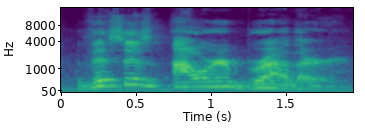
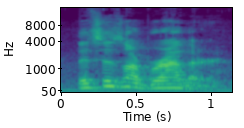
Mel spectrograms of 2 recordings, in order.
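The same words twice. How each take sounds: First: "our" as ow-er, slowly; slow, careful, unreduced "our"; full pronunciation. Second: "our" said like the letter R; casual one-syllable "our"; reduced form. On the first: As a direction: articulate "our" in two sounds. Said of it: "c'est prononciation normale". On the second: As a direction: flatten "our" to ar. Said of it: "on dit R". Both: Shown as a demonstration.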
